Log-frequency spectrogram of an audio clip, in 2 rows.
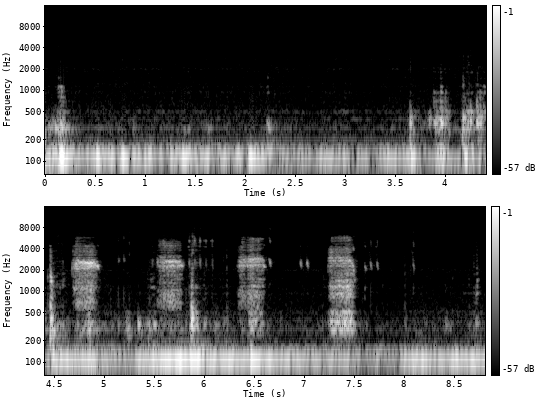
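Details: Barn owl in a nest box, recorded on 22 November 2023 at about 5:59 pm. Several harsh, breathy, hissing screech bursts, about four in the second half, over a steady low rumble and scuffling sounds.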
